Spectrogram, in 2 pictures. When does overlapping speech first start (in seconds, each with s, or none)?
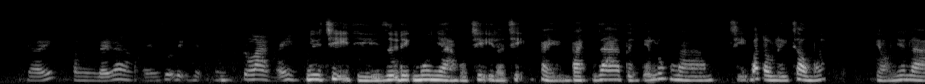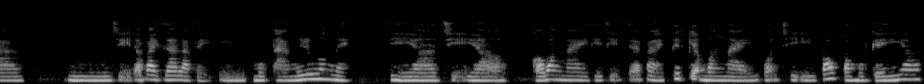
none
